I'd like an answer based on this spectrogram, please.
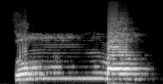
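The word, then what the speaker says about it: ثُمَّ: Sama summa, itu pasti ada tasdidnya. Setiap tulisan fa sama mim digabung mesti bacanya summa.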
